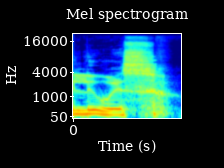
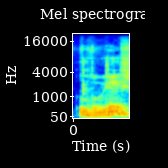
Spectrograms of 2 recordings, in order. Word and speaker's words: Luis: first name is that if I say Louis, which is the correct pronunciation, right? Sort of. Sort of. Okay. It's like Luis. Yes, without the very like so. I'm gonna say it. So it's Luis. Do it. So it's just Luis. Yes.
